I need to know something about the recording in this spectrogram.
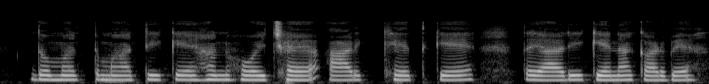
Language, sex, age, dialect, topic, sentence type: Maithili, female, 18-24, Bajjika, agriculture, question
